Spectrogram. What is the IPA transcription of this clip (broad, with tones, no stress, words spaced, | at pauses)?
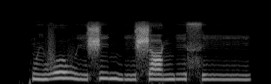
kʷĩ˨vo˦βi˨ʃi˦ ŋi˨ʃa˦ŋi˦ siː˦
